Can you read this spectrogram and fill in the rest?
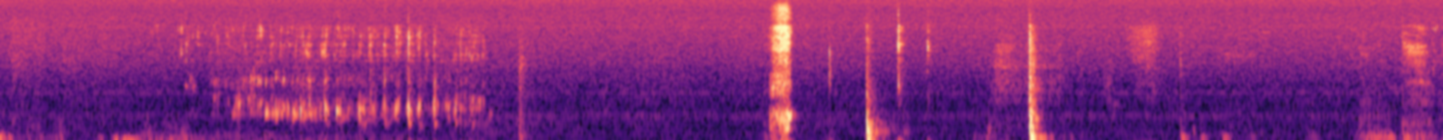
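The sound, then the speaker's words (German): Iced tea pours from a can into a glass in a steady, fizzy gurgle lasting a few seconds, followed by a handful of sharp knocks and clinks. No one speaks. “So, ich gieße es hier ein.”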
